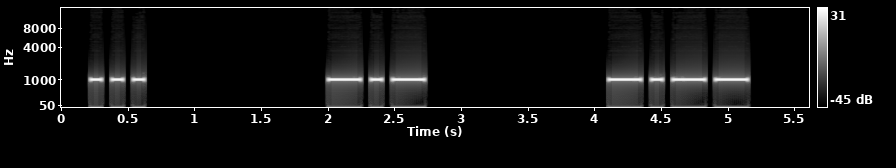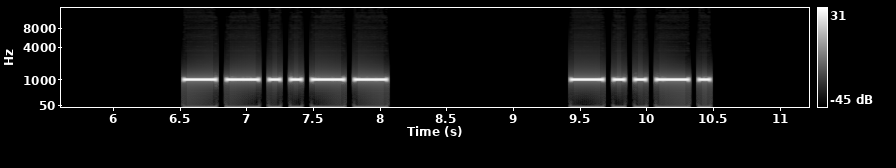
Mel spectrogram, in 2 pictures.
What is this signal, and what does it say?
Morse code, heard as a keyed tone, about 15 wpm, spaced as for 5 wpm, 1000 Hz. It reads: SKY,/
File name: qotdfiles / 5wpm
